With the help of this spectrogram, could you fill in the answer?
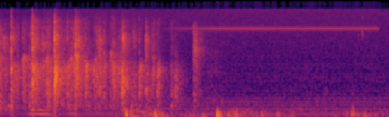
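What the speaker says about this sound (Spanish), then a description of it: "Sí, aplauso." Brief scattered applause from a small group at a talk on forest carbon fades out within a couple of seconds, leaving a quiet room with a faint steady tone.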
